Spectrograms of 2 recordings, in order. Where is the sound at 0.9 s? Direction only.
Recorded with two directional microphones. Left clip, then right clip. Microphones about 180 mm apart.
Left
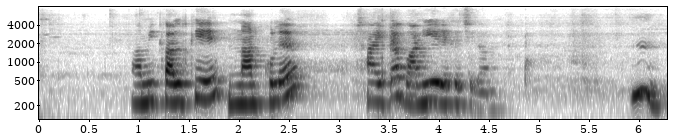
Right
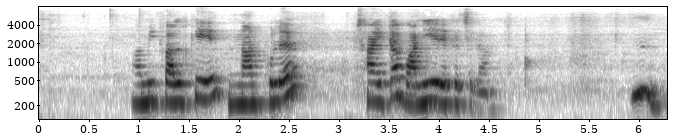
25° left (ahead or behind).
